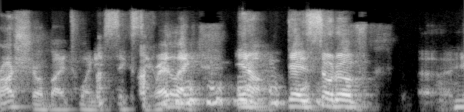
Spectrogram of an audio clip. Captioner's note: laughs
